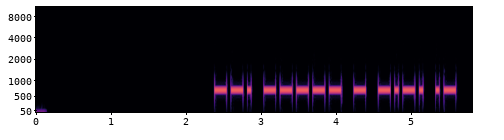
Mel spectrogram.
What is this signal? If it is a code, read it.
Morse code, heard as a keyed tone, about 22 wpm, 700 Hz. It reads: G0TCA
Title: DXCC-100 Call Signs - 5 Characters - 22wpm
